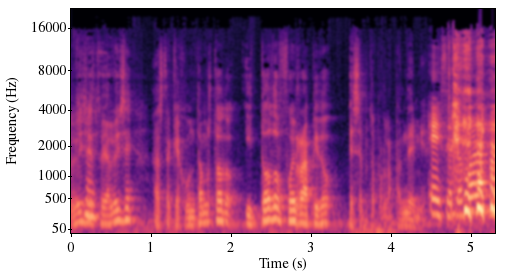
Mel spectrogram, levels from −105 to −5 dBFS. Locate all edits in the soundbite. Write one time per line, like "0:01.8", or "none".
0:02.8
